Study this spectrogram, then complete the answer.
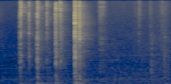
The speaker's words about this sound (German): Ich tippe die dir mal in den Chat und du sagst, wie man es ausspricht.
